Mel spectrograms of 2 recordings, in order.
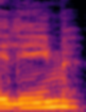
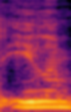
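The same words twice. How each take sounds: First: Elim said the Hebrew way, weight on the last syllable; Hebrew pronunciation of Elim. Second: Elim said the non-Hebrew way, as some people do; common pronunciation of Elim. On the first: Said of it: "in Hebrew it would be Elim". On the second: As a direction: say Elim in the anglicised way. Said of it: "some people pronounce it as Elim". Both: Shown as a demonstration.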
